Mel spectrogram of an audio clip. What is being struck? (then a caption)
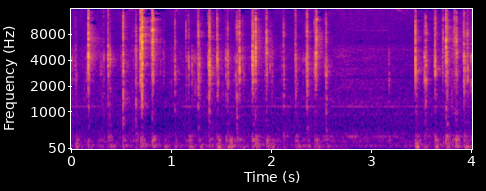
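Plastic keyboard with round keycaps. Fingertips type rapidly on a crappy backlit plastic typewriter-style keyboard with round white plastic keycaps. A quick run of short, dry clicks with a low plasticky thud and bright tips ends abruptly, then the typing goes quiet briefly before a final burst of keystrokes.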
